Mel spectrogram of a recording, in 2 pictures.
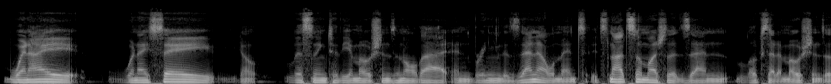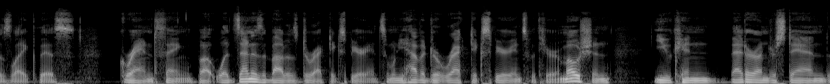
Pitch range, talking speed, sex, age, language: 80-105 Hz, 200 wpm, male, 30-49, English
